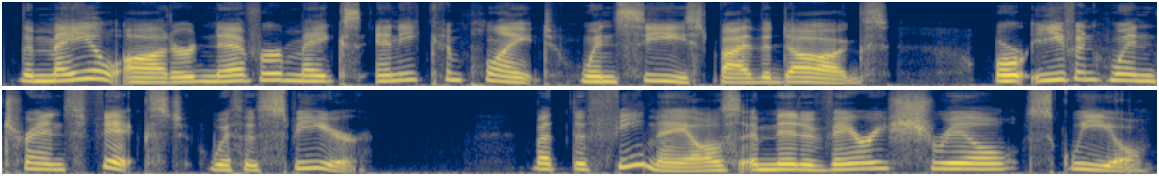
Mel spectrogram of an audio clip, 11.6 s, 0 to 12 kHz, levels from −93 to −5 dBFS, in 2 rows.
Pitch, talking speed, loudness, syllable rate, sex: 220 Hz, 140 wpm, -19 LUFS, 4.1 syllables/s, female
